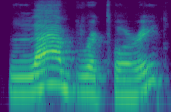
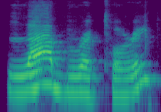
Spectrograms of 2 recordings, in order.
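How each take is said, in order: First: The first syllable is stressed; the O drops. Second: The same.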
